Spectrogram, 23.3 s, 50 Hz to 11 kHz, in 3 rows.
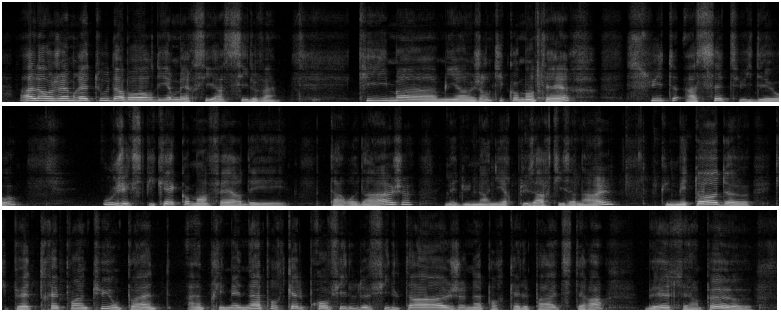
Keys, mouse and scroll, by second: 7.5 click.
